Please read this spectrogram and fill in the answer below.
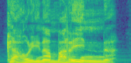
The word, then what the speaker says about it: Carolina Marín: Ce sera Carolina Marín, dit la Scream Queen, la championne de badminton.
